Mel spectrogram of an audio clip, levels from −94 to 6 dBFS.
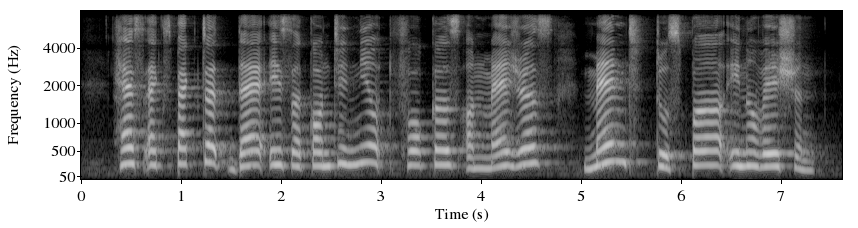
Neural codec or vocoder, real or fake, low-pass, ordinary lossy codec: none; real; 7.2 kHz; none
